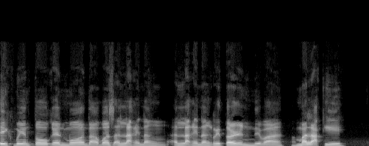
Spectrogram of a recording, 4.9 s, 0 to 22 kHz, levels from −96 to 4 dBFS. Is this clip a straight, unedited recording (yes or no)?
no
